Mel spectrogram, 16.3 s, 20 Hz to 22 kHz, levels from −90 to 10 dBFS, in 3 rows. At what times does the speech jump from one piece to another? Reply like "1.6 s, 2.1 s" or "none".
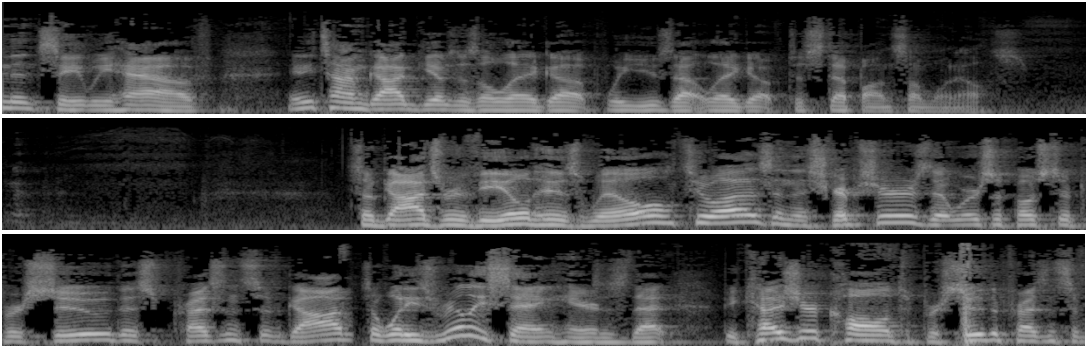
12.6 s, 13.8 s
